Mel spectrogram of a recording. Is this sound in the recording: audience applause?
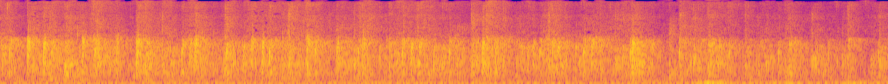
yes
